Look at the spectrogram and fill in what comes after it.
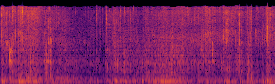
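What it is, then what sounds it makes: Dry, brittle soap flakes. A pile of thin, brittle, dry blue-green soap shavings is squeezed, crushed and rubbed by hand with short nails. The result is a steady bright crackling and crunching, with sharper crisp snaps early on over a soft, dense rustle.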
